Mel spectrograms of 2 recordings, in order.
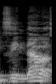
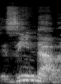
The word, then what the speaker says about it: Zindaba: Now I like the way you are pronouncing Zindaba Soko. I said Zindaba Soko, but you were correct, Zindaba.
